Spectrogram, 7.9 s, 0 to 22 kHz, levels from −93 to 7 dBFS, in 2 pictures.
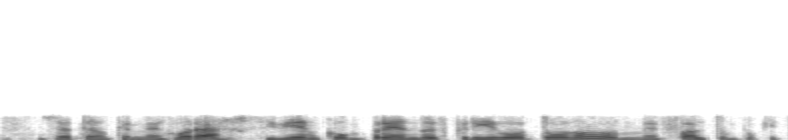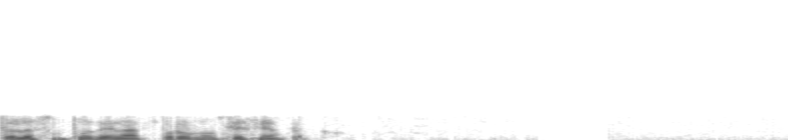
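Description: Tandem speech coding runs throughout: the speech passed through two low-rate speech codecs in succession, which sounds consistent with AMR-NB then iLBC, each recoding the other's errors. It sounds rough, muffled and warbly. A spectrogram shows nothing above 3.8 kHz and smeared, flickering formants.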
